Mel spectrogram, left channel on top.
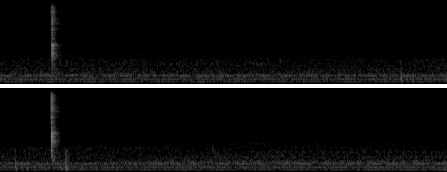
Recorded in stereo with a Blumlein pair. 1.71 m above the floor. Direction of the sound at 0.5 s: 25° right.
